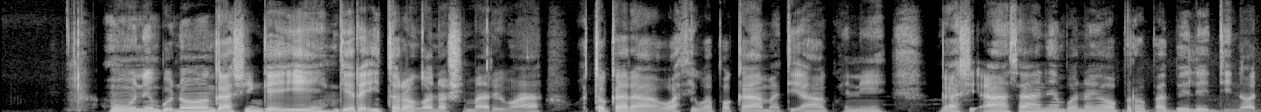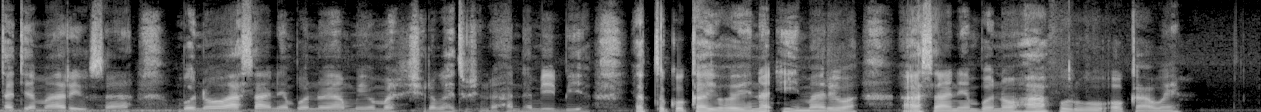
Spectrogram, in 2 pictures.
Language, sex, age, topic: Oshiwambo, male, 18-24, finance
